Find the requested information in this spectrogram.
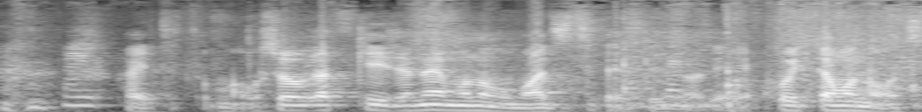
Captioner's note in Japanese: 咳払い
